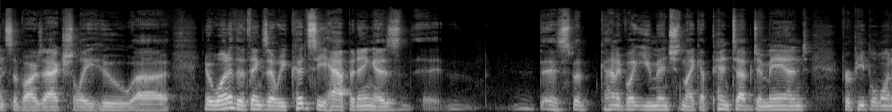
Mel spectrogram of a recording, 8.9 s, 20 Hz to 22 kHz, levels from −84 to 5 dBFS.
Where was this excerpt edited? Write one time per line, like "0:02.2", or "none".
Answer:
none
